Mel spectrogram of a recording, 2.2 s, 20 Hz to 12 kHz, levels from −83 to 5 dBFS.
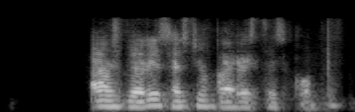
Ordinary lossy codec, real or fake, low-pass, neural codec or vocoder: AAC, 48 kbps; fake; 7.2 kHz; codec, 16 kHz, 1 kbps, FreqCodec, smaller model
